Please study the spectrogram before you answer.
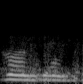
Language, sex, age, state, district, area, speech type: Punjabi, female, 30-45, Punjab, Jalandhar, rural, conversation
